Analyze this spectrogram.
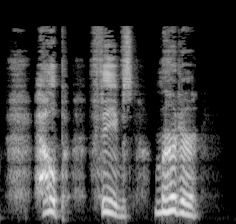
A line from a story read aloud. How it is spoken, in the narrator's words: cried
